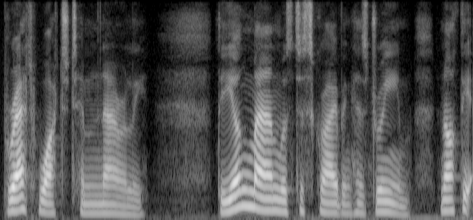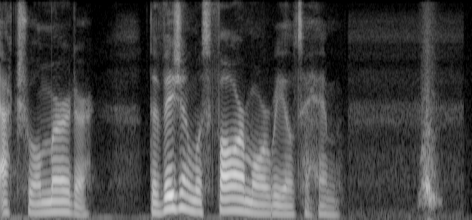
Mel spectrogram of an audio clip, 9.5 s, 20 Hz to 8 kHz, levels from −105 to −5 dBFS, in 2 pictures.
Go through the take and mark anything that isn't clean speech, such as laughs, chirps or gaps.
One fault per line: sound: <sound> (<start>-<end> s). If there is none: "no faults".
sound: whoosh (8.9-9.2 s)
